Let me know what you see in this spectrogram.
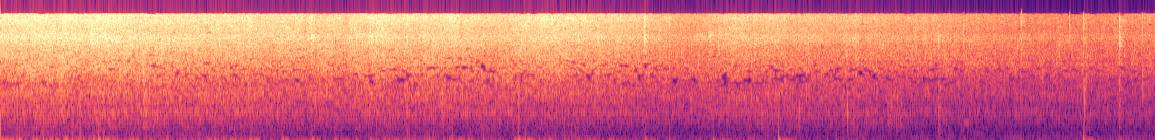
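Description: Wet onion and ginger paste sizzling hard in hot oil in a kadai: a loud, steady hiss that slowly dies down, with a few light clicks of the spatula near the end.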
